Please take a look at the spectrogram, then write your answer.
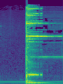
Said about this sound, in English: We've got a bell. We got a bell.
